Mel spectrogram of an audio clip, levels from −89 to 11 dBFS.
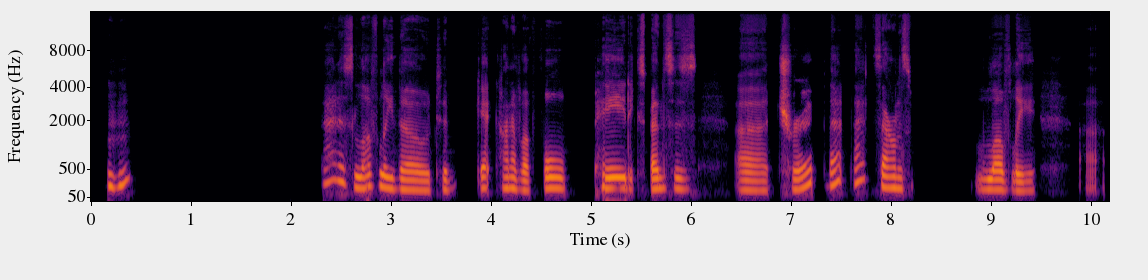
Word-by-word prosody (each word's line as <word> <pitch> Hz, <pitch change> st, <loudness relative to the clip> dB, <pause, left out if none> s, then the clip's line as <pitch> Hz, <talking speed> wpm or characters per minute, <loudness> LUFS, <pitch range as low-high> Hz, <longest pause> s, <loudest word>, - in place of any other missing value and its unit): Mhm. 215 Hz, -, -1 dB, 1.9 s
That 280 Hz, +4 st, -6 dB
is 260 Hz, -7 st, -3 dB
lovely, 185 Hz, 0 st, +3 dB
though, 150 Hz, -3 st, +2 dB
to 150 Hz, +4 st, -7 dB, 0.2 s
get 180 Hz, 0 st, -1 dB
kind 175 Hz, 0 st, -1 dB
of 155 Hz, -, -1 dB
a 145 Hz, -, +3 dB
full 170 Hz, +3 st, +2 dB, 0.3 s
paid 175 Hz, -2 st, +5 dB
expenses 165 Hz, +1 st, -1 dB, 0.4 s
uh, 145 Hz, -1 st, -1 dB
trip, 180 Hz, +11 st, +2 dB
that 240 Hz, +6 st, 0 dB
that 285 Hz, +5 st, -5 dB
sounds 180 Hz, -3 st, +1 dB, 0.6 s
lovely, 150 Hz, -3 st, +1 dB, 0.5 s
uh. -, -, -13 dB
170 Hz, 120 wpm, -25 LUFS, 155-195 Hz, 1.9 s, paid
